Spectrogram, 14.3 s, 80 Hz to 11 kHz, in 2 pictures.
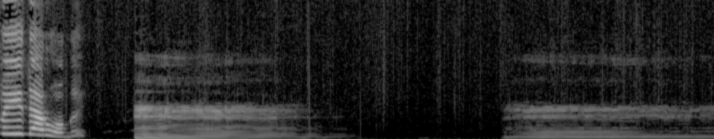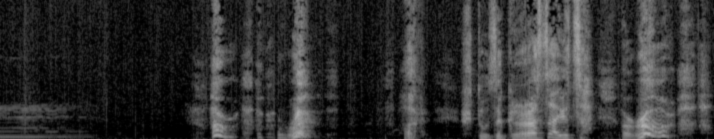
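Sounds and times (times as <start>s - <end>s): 
speech: 0.6s - 2.0s, 12.0s - 14.1s
dog giving sharp loud barks: 9.3s - 10.4s.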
